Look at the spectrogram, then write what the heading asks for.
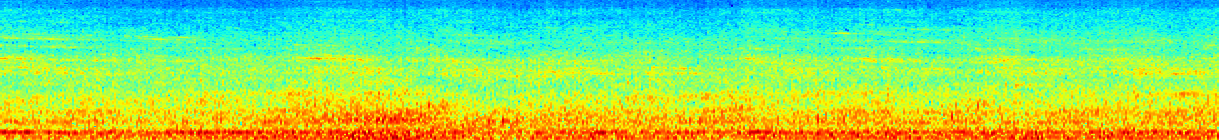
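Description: Double-stack intermodal freight train's well cars rolling past at close range: a steady, loud rumble of steel wheels on rail with a constant hum, and faint high wheel squeals here and there.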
